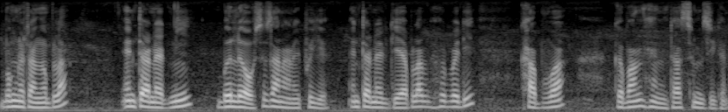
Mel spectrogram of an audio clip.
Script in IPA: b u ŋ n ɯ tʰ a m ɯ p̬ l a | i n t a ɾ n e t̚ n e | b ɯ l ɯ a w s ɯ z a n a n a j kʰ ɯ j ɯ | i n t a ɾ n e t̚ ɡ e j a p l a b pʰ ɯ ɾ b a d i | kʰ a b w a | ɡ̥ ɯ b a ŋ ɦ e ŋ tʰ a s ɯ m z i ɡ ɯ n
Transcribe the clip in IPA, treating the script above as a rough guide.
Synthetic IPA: b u ŋ n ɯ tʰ a ŋ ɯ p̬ l a | i n t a ɾ n e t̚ n i | b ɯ l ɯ a w s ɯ z a n a n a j pʰ ɯ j ɯ | i n t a ɾ n e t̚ ɡ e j a p l a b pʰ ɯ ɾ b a d i | kʰ a b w a | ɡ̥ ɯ b a ŋ ɦ e ŋ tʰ a s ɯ m z i ɡ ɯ n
